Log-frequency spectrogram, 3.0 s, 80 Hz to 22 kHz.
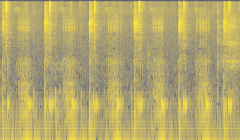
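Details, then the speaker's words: Ardo Alyssa electric breast pump in stimulation (let-down) mode at its fastest setting, about 107 cycles a minute: soft, regular motor pulses with a squeak on each cycle. "So, this is the fastest that this pump will go. Okay, it's about 107 cycles a minute."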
